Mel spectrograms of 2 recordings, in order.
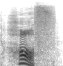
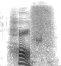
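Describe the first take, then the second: First: The L sound is silent. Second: The same.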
